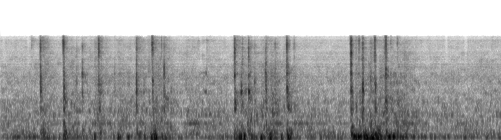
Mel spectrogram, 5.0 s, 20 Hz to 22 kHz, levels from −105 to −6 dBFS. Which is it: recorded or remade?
remade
